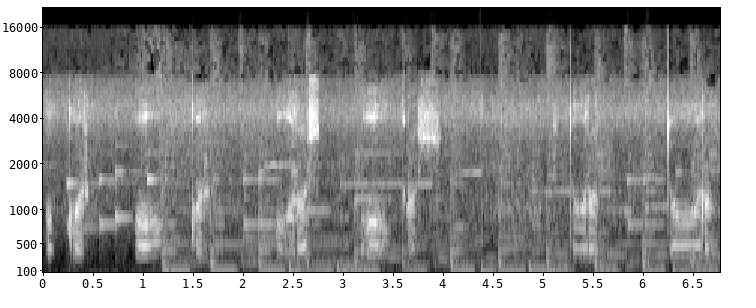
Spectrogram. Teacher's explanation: Vokal U. Vokal belakang, tinggi bawah, bundar, tertutup.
